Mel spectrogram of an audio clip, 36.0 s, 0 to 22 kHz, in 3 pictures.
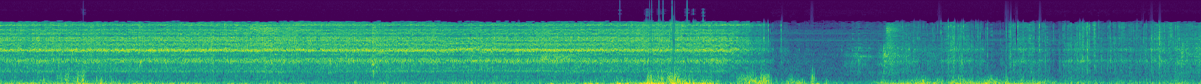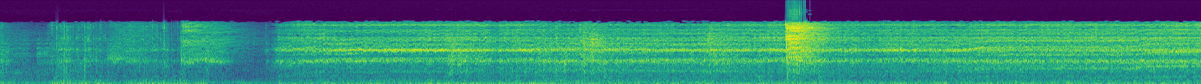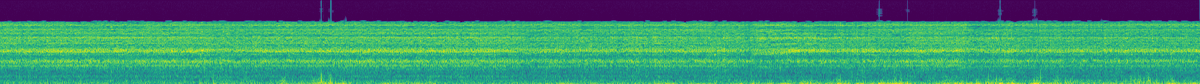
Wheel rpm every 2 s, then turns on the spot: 160, 160, 160, 120, 0, 10, 20, 80, 160, 160, 160, 200, 230, 240, 230, 230, 230, 230.
10-14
